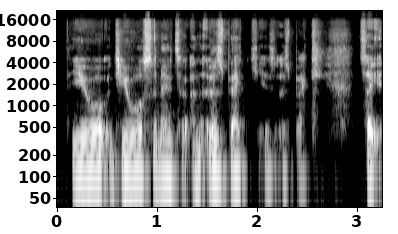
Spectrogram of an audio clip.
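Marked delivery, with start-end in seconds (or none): none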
